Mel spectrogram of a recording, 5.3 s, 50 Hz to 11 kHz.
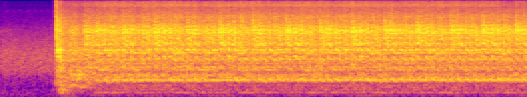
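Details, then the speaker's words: Chevelle started after installing new transmission, about 1.5 to 2.5 gallons fluid added: catches instantly on first crank, settles into steady, even idle with no knocks or odd noises; engine sounds healthy, normal start and idle. "But other than that, the engine sounds great. Not hearing any kind of weird noises. Things are looking good."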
